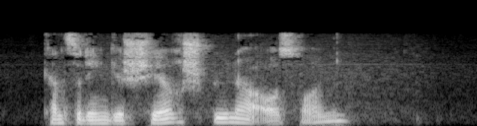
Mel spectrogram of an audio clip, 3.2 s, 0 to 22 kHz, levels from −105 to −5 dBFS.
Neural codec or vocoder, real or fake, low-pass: none; real; 7.2 kHz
